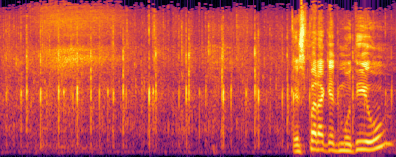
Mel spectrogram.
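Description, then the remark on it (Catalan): An audience applauds, at a speaker's request, in honour of the people who have been or still are part of an organisation's long history, with a steady, dense patter of many hands clapping, moderately loud, before a single voice starts speaking over the last second. “Alguns d'ells avui estan aquí entre nosaltres, per tant, moltes gràcies, un fort aplaudiment, sisplau, per tots i totes.”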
